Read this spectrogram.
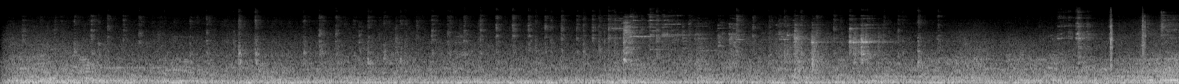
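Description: Dishes and utensils clink and clatter nearby.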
